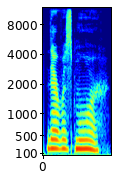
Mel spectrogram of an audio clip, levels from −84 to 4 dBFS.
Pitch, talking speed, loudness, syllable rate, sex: 195 Hz, 195 wpm, -15 LUFS, 5.6 syllables/s, female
